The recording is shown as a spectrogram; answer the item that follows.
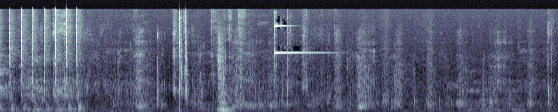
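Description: Chopsticks clicking against steel plates and chewing, with a rapid run of clicks in the first second and a few more later. About four seconds in, a short high electronic chime rings briefly.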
